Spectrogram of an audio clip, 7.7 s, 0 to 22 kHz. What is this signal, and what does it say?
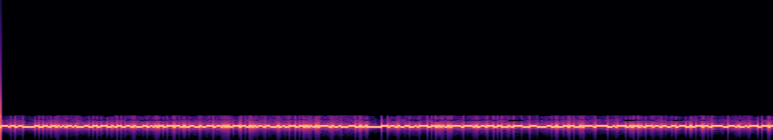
RTTY, about 45.45 baud. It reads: VIRGINIUS WAR SCARE, WERE COMPLETED IN THE
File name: fsk170 / usnavy3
